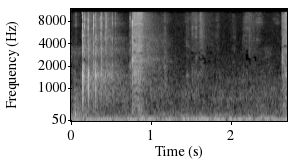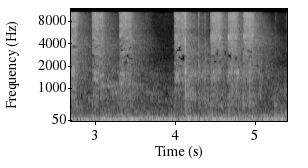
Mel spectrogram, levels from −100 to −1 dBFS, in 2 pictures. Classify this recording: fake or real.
real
